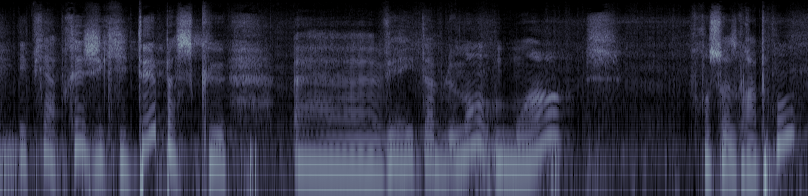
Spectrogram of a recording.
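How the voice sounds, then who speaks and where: A woman speaks at a fairly slow pace with a fairly low pitch. Her intonation is lively. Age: 60s. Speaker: freemason guest, former education and social sector worker. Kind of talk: panel discussion. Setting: studio on a barge.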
